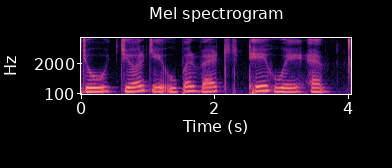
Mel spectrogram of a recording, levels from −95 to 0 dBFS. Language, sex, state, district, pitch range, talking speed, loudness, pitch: Hindi, female, Himachal Pradesh, Shimla, 205-230 Hz, 105 wpm, -25 LUFS, 215 Hz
